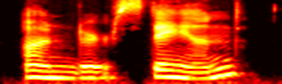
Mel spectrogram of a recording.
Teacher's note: Anapest is the opposite of that. It's 2 unstressed syllables and then stressed.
